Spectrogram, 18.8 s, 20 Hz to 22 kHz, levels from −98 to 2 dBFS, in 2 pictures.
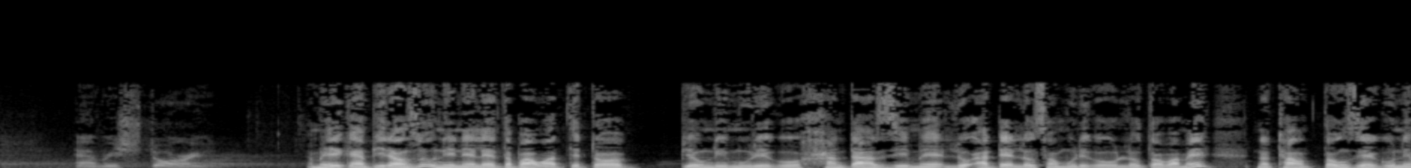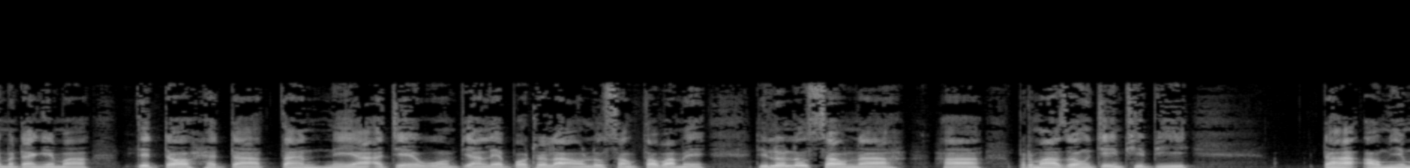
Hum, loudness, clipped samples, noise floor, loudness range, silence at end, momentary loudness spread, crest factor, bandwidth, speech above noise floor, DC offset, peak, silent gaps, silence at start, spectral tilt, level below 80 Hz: none; -26 LUFS; under 0.1%; -66 dBFS; 2 LU; 0 s; 12 LU; 20 dB; 11.5 kHz; 40 dB; under 0.1%; -6 dBFS; none; 0.5 s; -6 dB/octave; -68 dBFS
